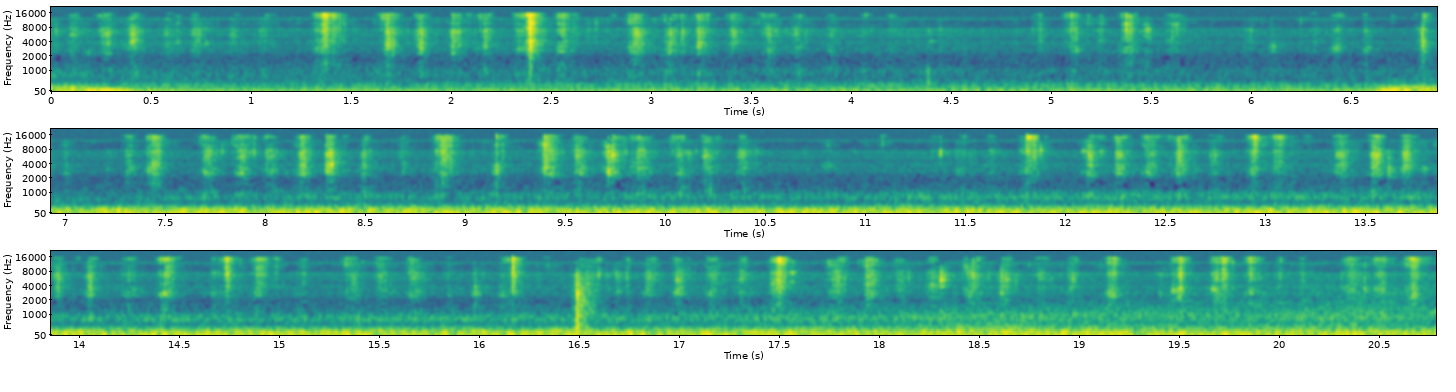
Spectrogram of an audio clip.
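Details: Girl the squirrel eating raw sweet potato, one of her favorite foods, indoors: quick crisp gnawing clicks and crunches, about three per second, that grow denser after a few seconds over a low steady hum.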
